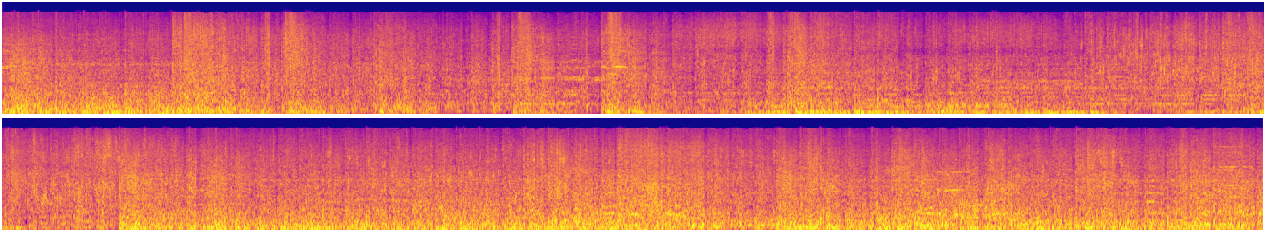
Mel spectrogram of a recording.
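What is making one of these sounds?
Fire bursts and crackles in loud blasts.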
